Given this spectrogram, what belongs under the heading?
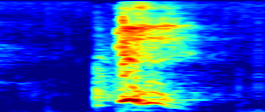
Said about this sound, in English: I'm going to tell a story here, but I just need a drink to clear my throat, because I'll have to shout.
